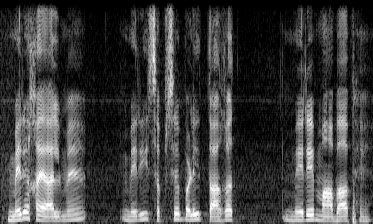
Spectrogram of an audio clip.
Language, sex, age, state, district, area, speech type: Urdu, male, 30-45, Delhi, Central Delhi, urban, spontaneous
